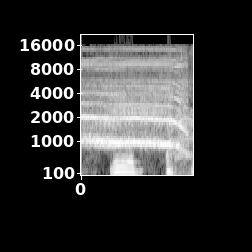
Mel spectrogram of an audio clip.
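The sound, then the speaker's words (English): A goat bleats in a couple of short, wavering cries, the first a clear harmonic bleat and the second rougher and shorter, heard over a steady tonal backdrop. “the goat plays for Andy”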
